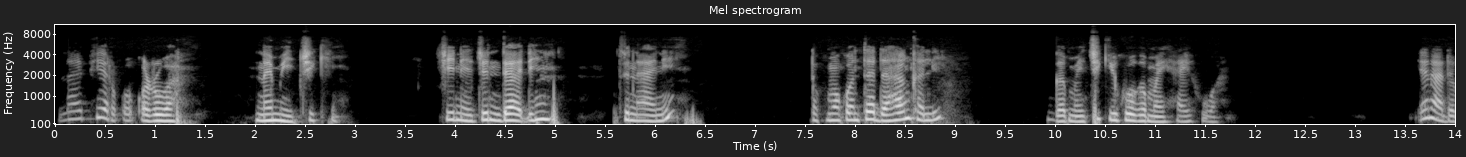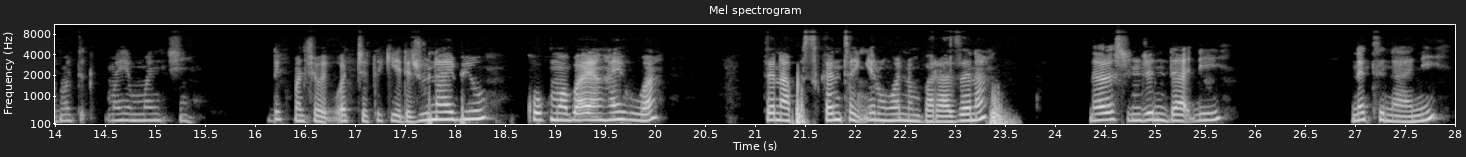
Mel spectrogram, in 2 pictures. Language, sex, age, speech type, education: Hausa, female, 30-45, spontaneous, tertiary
